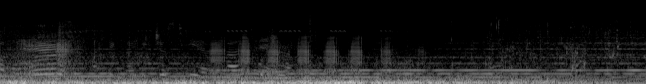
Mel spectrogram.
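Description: Background music with long held tones over a hippopotamus calling. A wavering call comes at the start, then a quick run of about six short pulsed honks from about two seconds in.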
